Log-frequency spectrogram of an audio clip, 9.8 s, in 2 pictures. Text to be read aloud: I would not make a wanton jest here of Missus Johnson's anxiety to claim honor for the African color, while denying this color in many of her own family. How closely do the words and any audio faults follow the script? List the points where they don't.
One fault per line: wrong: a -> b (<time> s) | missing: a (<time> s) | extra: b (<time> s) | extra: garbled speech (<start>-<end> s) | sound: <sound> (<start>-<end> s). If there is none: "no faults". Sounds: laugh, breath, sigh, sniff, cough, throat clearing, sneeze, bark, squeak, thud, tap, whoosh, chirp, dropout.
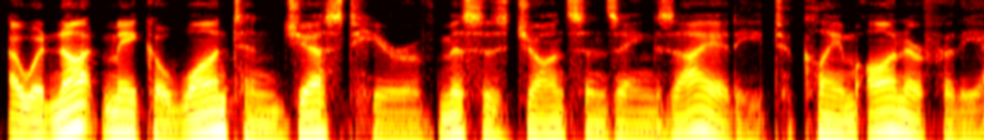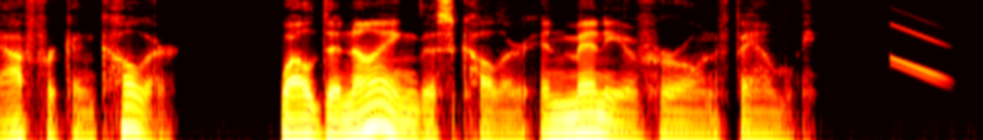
sound: chirp (9.4-9.7 s)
